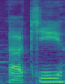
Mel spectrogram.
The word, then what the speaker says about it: Qi: It seems kind of weird, but in my case, I had a couple of Key wireless charging pads. I think that's how you pronounce it, QI.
